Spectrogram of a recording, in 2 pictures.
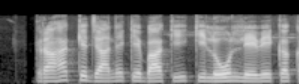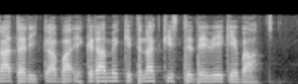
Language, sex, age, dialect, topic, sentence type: Bhojpuri, male, 18-24, Western, banking, question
